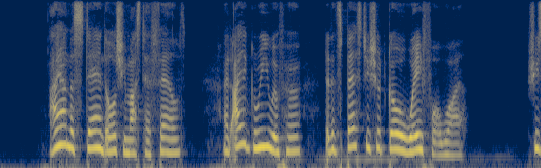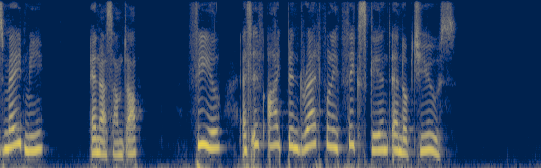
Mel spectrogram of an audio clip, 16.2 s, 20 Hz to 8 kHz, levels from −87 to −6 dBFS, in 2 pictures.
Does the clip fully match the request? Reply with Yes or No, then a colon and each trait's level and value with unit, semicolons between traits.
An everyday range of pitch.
Yes: average, 4.5 semitones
